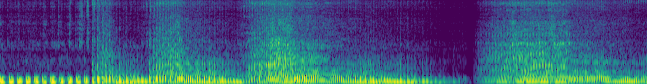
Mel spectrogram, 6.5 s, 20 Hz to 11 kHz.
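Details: Honda Supra X125/Kharisma small single, owner reports low power, after adjusting a timing mark position: cranks over, revs climb and drop cleanly a few times with even exhaust note; no misfire or clatter, normal.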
